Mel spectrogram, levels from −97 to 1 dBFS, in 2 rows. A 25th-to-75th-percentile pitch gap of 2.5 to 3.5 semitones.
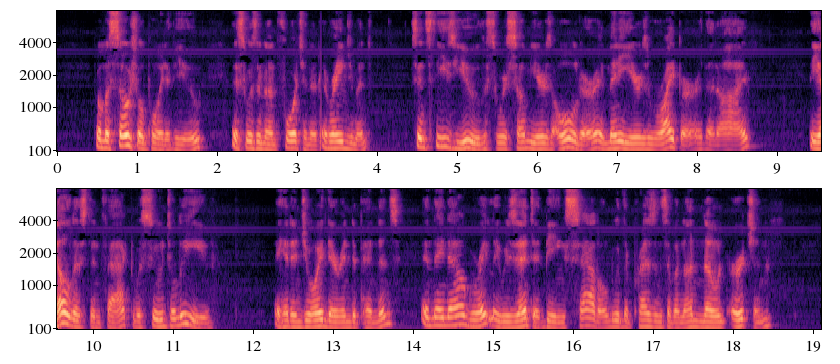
No: average, 4.2 semitones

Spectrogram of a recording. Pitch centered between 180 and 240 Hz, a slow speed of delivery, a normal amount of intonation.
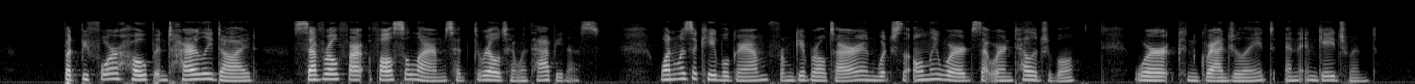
Yes: high, 190 Hz; slow, 130 wpm; average, 3.7 semitones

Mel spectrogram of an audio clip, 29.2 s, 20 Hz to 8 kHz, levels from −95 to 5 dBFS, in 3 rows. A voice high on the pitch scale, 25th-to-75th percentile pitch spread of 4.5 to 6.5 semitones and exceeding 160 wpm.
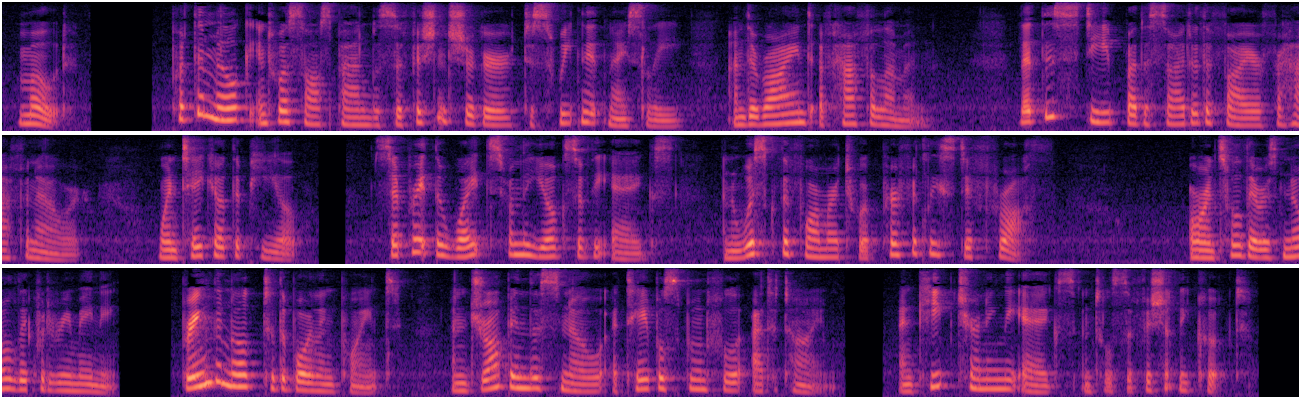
Yes: high, 200 Hz; average, 5.2 semitones; average, 180 wpm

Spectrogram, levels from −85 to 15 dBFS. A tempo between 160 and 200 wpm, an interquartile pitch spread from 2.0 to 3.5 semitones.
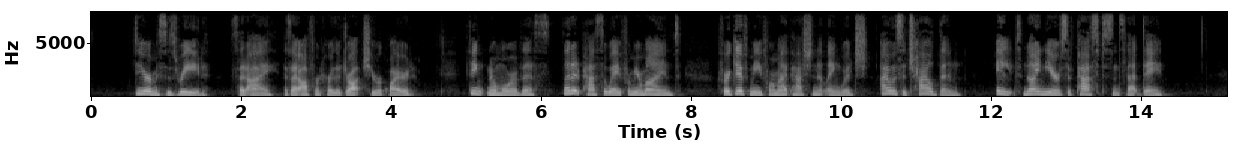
Yes: average, 180 wpm; average, 2.9 semitones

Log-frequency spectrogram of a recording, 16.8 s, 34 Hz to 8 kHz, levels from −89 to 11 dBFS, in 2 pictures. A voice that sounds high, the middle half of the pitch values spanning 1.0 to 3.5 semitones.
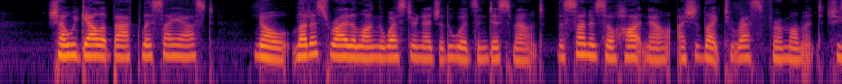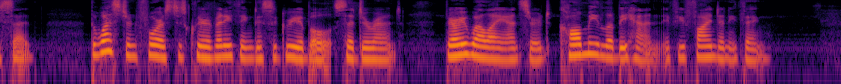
Yes: high, 195 Hz; narrow, 2.5 semitones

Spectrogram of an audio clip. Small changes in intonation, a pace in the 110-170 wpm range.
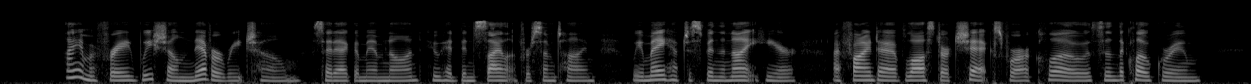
No: narrow, 2.1 semitones; average, 185 wpm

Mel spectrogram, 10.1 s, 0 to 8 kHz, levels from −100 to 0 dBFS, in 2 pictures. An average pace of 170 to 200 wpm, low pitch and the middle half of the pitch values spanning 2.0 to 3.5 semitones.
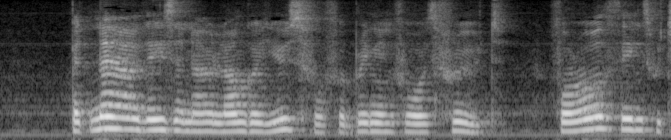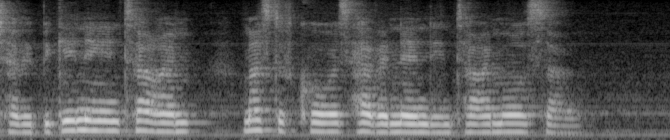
No: average, 175 wpm; high, 190 Hz; average, 2.8 semitones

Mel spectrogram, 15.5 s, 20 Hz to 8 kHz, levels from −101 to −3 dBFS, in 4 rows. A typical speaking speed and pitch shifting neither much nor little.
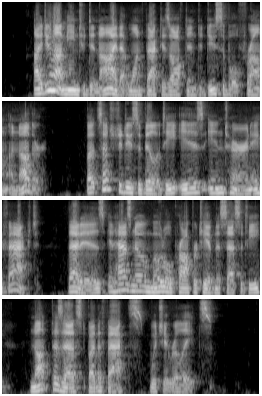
Yes: average, 150 wpm; average, 3.7 semitones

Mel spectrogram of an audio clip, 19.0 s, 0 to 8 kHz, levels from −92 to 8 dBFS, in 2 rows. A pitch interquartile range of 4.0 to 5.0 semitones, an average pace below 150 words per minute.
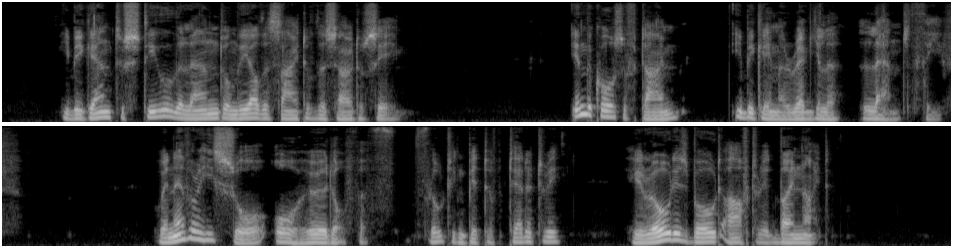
Yes: average, 4.4 semitones; average, 140 wpm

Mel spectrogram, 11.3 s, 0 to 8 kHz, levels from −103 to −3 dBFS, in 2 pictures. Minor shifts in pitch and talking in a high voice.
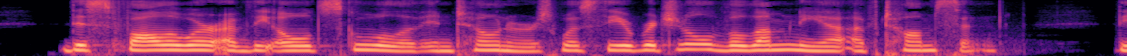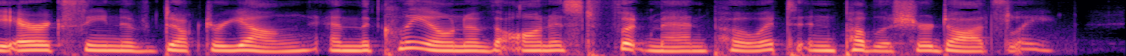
Yes: narrow, 2.3 semitones; high, 215 Hz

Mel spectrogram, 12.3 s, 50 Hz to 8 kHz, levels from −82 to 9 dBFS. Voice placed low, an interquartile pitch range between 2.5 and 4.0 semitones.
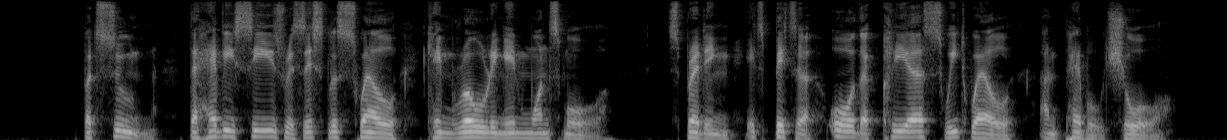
No: low, 105 Hz; average, 4.7 semitones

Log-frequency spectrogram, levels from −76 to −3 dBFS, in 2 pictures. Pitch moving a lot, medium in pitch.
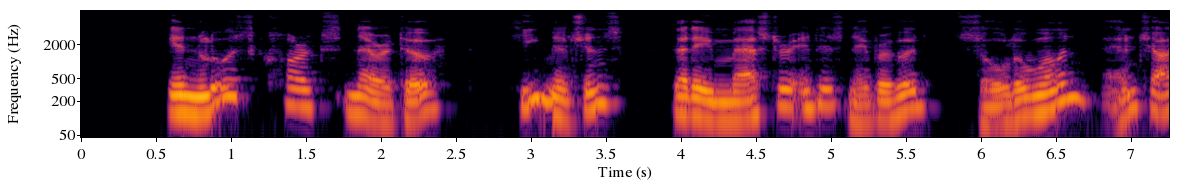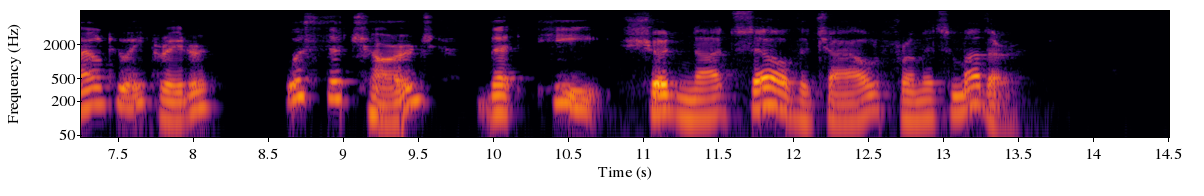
No: wide, 8.7 semitones; low, 125 Hz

